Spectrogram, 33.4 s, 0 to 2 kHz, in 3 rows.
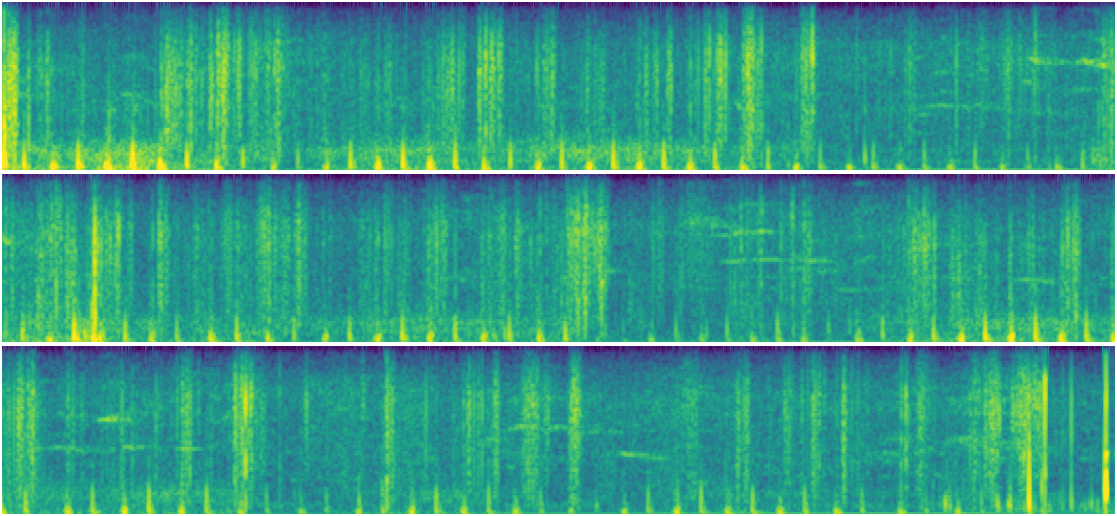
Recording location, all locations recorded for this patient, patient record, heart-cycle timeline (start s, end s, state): tricuspid valve (TV)
aortic valve (AV)+pulmonary valve (PV)+tricuspid valve (TV)+mitral valve (MV)
#Age: Child
#Sex: Female
#Height: 103.0 cm
#Weight: 17.3 kg
#Pregnancy status: False
#Murmur: Absent
#Murmur locations: nan
#Most audible location: nan
#Systolic murmur timing: nan
#Systolic murmur shape: nan
#Systolic murmur grading: nan
#Systolic murmur pitch: nan
#Systolic murmur quality: nan
#Diastolic murmur timing: nan
#Diastolic murmur shape: nan
#Diastolic murmur grading: nan
#Diastolic murmur pitch: nan
#Diastolic murmur quality: nan
#Outcome: Normal
#Campaign: 2014 screening campaign
0.00	0.36	unannotated
0.36	0.50	diastole
0.50	0.64	S1
0.64	0.76	systole
0.76	0.88	S2
0.88	1.02	diastole
1.02	1.18	S1
1.18	1.26	systole
1.26	1.40	S2
1.40	1.60	diastole
1.60	1.72	S1
1.72	1.86	systole
1.86	1.94	S2
1.94	2.16	diastole
2.16	2.28	S1
2.28	2.42	systole
2.42	2.52	S2
2.52	2.70	diastole
2.70	2.82	S1
2.82	2.96	systole
2.96	3.04	S2
3.04	3.24	diastole
3.24	3.36	S1
3.36	3.48	systole
3.48	3.58	S2
3.58	3.76	diastole
3.76	3.88	S1
3.88	4.00	systole
4.00	4.12	S2
4.12	4.28	diastole
4.28	4.40	S1
4.40	4.54	systole
4.54	4.64	S2
4.64	4.82	diastole
4.82	4.94	S1
4.94	5.08	systole
5.08	5.18	S2
5.18	5.36	diastole
5.36	5.48	S1
5.48	5.60	systole
5.60	5.70	S2
5.70	5.86	diastole
5.86	5.98	S1
5.98	6.12	systole
6.12	6.22	S2
6.22	6.36	diastole
6.36	6.48	S1
6.48	6.62	systole
6.62	6.72	S2
6.72	6.88	diastole
6.88	33.39	unannotated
